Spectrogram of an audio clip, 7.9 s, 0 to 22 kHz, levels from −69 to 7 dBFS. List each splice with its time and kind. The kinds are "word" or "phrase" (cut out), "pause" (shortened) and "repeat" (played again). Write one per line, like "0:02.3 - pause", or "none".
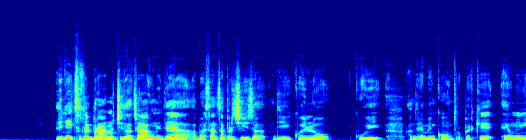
none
